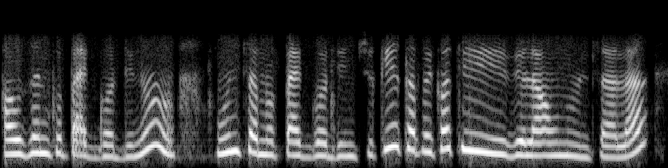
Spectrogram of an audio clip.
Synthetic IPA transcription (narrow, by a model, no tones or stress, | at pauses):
t̪ʰawd͡zʌnkopak̚ɡʌrd̪inuɦunt͡sʰʌmʌpak̚ɡʌrd̪int͡sʰukit̪ʌpaĩkʌt̪ibelaːwnuɦunt͡sʰʌɦʌla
